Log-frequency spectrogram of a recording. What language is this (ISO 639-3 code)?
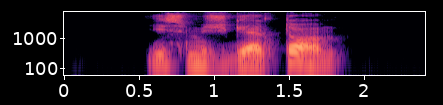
kab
